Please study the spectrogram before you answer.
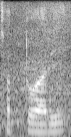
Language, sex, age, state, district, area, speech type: Sanskrit, male, 30-45, Kerala, Ernakulam, urban, spontaneous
